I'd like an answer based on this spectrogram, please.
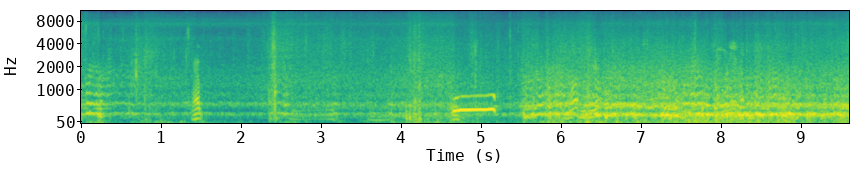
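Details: Wild cavity-nesting Asian honey bees found on a 2022 honey hunt: a low, even hum that swells louder in the second half, with a sharp clear tone cutting in briefly midway and occasional clicks.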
